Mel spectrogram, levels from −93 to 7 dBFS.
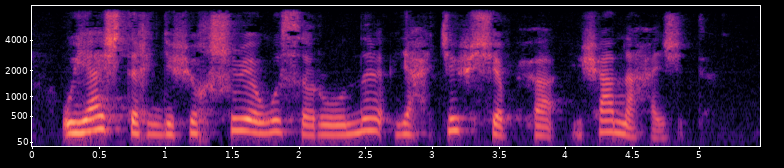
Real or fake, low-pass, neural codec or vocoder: real; 7.2 kHz; none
